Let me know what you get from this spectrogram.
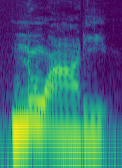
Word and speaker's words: Nuari: E quindi con i tempi delle macchine di Radio Onda Rossa andiamo ad ascoltare invece Nuari. E l'accento è proprio messo sulla A, Nuari.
